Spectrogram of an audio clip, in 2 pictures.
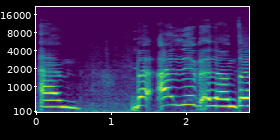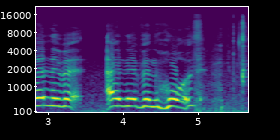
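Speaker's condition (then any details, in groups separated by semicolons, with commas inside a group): Cerebral palsy; uses a scribe for study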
